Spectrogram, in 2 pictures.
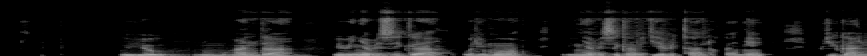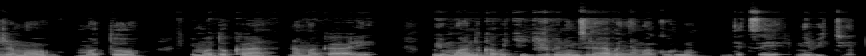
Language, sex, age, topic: Kinyarwanda, male, 25-35, government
